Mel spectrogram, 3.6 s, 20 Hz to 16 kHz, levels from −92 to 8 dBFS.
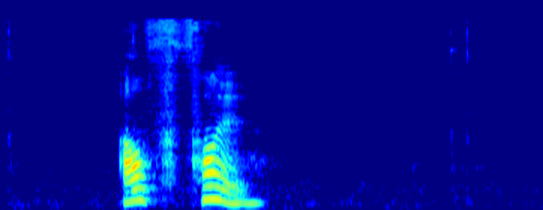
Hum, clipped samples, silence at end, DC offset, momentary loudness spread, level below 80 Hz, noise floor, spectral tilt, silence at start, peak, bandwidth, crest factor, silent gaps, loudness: none; under 0.1%; 1.9 s; under 0.1%; 13 LU; -88 dBFS; -85 dBFS; -6.5 dB/octave; 0.8 s; -18 dBFS; 11.5 kHz; 22 dB; none; -34 LUFS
